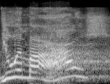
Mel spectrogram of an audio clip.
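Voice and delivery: very high, menacing, aggressive, ready to brawl. Retelling a phone call where someone finds an intruder at home: imitating a bass-heavy threatening voice. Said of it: "Bass in voice".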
